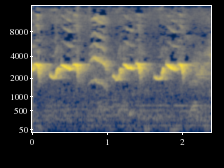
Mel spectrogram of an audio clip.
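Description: A wambi songbird sings a continuous, lively run of bright warbling phrases, loud and close, with steady background hiss and no voices.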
